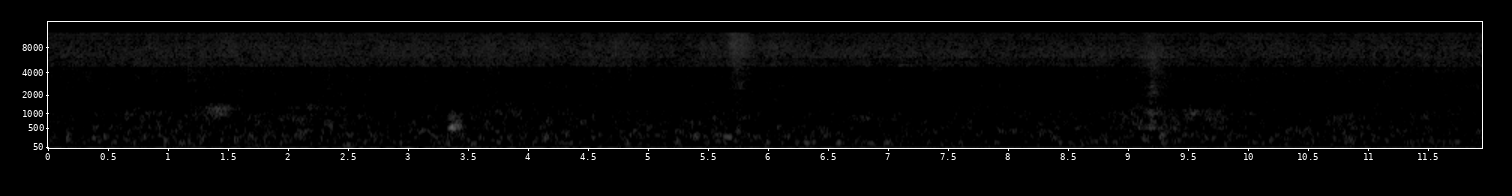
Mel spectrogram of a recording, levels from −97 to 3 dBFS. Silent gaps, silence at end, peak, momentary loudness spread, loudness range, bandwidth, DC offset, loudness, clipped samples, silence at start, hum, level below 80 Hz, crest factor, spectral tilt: none; 0 s; -54 dBFS; 4 LU; 1 LU; 12 kHz; under 0.1%; -69 LUFS; under 0.1%; 0 s; none; under -90 dBFS; 20 dB; -0.5 dB/octave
